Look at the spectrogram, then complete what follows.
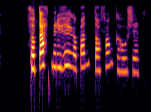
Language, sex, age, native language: Icelandic, female, 13, Icelandic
